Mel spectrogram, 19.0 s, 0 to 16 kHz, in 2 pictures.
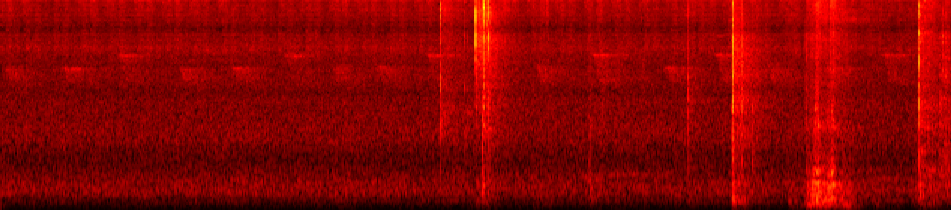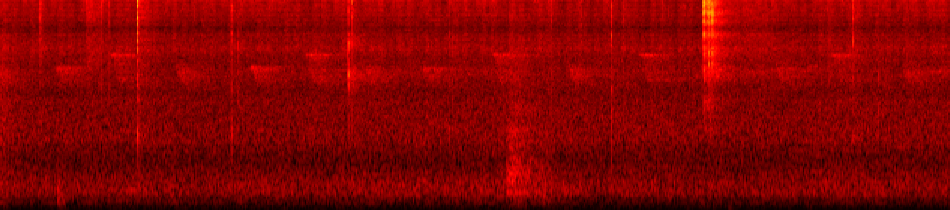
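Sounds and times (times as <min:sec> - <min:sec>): clicks and knocks of laptop parts: 0:06.9 - 0:07.7, 0:09.2 - 0:10.6.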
